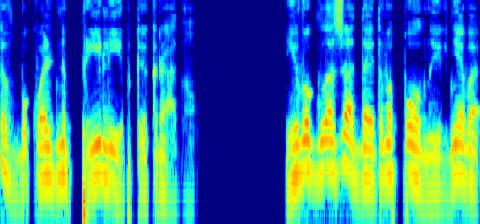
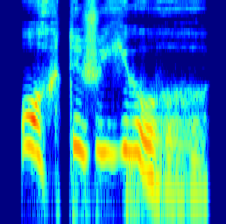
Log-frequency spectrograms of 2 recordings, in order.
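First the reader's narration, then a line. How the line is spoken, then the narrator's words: Breathed out. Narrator (Russian): выдохнул он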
